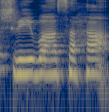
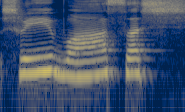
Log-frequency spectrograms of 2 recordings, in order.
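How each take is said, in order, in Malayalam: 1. വാക്ക് ശ്വാസം കലർന്ന h ശബ്ദത്തിൽ അവസാനിക്കുന്നു. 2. വാക്ക് sh ശബ്ദത്തിൽ അവസാനിക്കുന്നു.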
